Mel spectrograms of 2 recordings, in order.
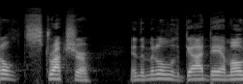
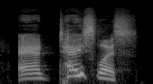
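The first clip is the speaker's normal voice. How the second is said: put-on shouting; 3 semitones higher, 5 dB quieter than usual. Reading a woman's all-caps email aloud to listeners, imitating the writer yelling. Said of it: "Now she's going to yell again".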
